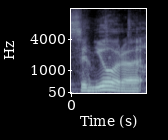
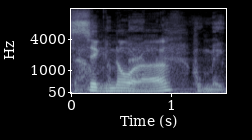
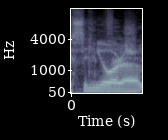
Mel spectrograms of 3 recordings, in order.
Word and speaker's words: Signora: And that's also why Signora is Signora and not Signora, because the GN is like the Nye in Spanish, the Nya. So Signora rather than Signora.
